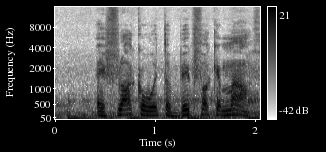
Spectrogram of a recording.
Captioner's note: speaks Spanish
